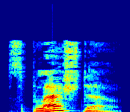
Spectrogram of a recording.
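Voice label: "splashdown", English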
